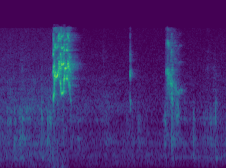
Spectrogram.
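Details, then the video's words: Rosy-faced lovebirds, five kept in a cage beside a window, give a loud harsh shriek lasting about a quarter second, then a brief tick and a second rasping chirp against quiet background. "Lovebird Chirping Sounds"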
